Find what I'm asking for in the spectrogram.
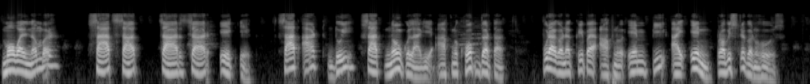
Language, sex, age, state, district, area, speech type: Nepali, male, 60+, West Bengal, Darjeeling, rural, read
